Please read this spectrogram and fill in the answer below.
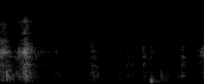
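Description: A short scuffing, rustling noise in the first half second, then a few faint soft clicks in a quiet room. It is handling noise from a phone being carried by hand while walking.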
